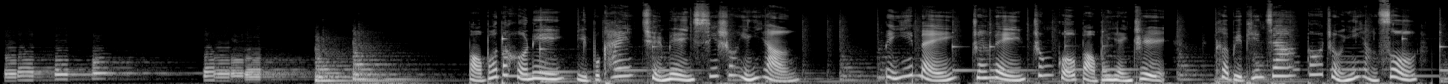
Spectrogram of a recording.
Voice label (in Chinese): 品牌广告; 贝因美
